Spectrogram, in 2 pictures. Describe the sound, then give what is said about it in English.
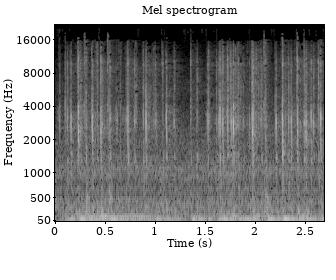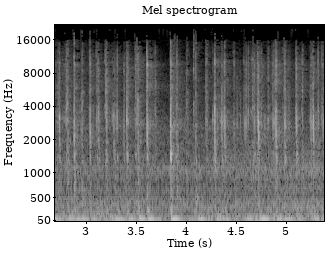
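Steady, rapid typing on a computer keyboard by a person sitting at a desk in a home office, with a continuous stream of soft clicky keystrokes and a low background hum, no voices. “Here, you can hear some typing.”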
